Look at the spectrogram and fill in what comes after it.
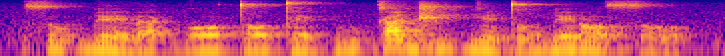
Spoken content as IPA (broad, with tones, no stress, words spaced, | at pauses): so˦ɡ͡bɛ˦˨la˨ ɡ͡bɔ˨ tɔ˨tɛ˨k͡pu˨˦ɡa˦ d͡ʒi˦ ɡɛ̃˦˨tɔ̃˨˦ɡ͡bɛ˦ ɾɔ˦˨ sɔ˨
